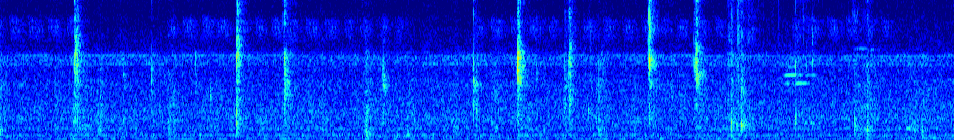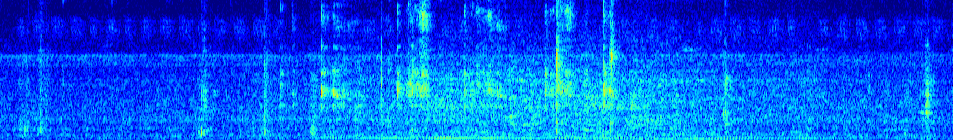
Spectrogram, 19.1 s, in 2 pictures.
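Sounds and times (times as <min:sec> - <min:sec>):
low background hum: 0:00.0 - 0:19.0
crunchy chewing: 0:04.6 - 0:19.0.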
